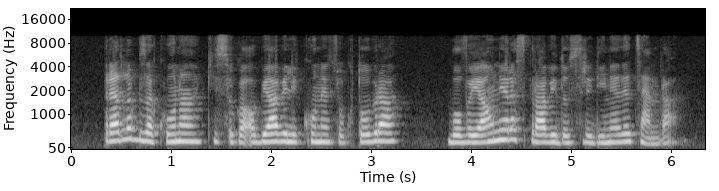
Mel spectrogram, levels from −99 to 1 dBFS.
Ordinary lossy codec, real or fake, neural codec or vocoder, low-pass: Opus, 64 kbps; fake; vocoder, 22.05 kHz, 80 mel bands, Vocos; 9.9 kHz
